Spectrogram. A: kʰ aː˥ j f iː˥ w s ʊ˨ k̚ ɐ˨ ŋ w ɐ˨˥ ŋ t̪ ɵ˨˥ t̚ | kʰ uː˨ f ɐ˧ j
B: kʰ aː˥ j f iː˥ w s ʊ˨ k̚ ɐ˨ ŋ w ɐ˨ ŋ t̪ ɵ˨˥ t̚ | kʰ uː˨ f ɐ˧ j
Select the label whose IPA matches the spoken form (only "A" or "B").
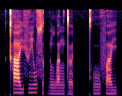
B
